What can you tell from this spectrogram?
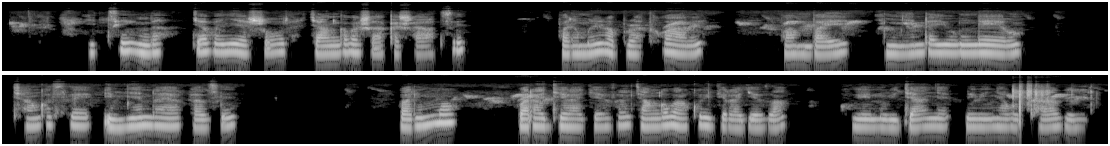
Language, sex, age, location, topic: Kinyarwanda, female, 18-24, Kigali, health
